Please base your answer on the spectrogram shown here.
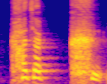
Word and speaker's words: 카자크: 용어를 좀 정리할 필요가 있는데, 카자크, 여기 카자흐라고 번역되어 있죠. 근데 카자크라고 읽어야 됩니다. 이게 K예요, K.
